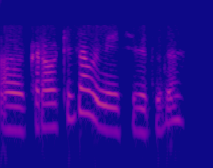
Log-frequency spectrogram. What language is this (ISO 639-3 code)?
rus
